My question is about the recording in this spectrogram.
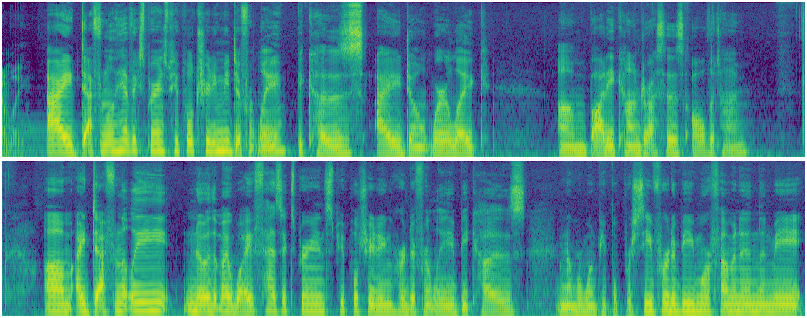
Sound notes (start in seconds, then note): none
